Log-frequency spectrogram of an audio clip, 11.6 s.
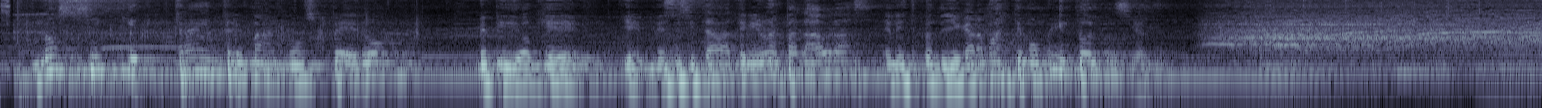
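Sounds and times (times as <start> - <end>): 
concert crowd applauding: 0.0 - 3.2, 9.0 - 11.5
speech: 0.2 - 9.2.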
